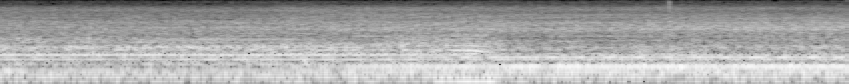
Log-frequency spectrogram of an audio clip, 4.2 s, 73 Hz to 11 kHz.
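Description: Cison L4-175 inline four-cylinder, water-cooled four-stroke model engine running steadily on nitro glow fuel, which it runs well on. Its note changes slightly about two seconds in.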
